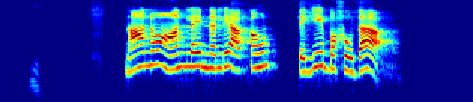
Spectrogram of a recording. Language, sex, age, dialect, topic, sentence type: Kannada, female, 60-100, Central, banking, question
